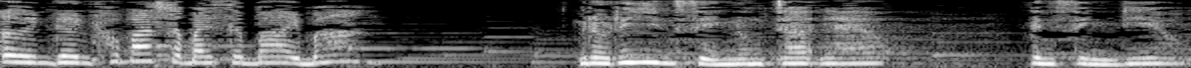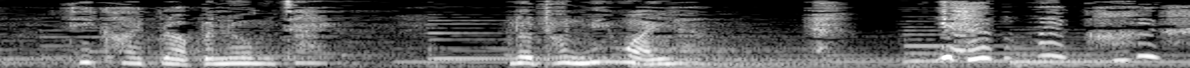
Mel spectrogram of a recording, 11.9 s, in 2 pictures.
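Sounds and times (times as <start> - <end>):
speech: 0.0 - 2.0, 2.9 - 4.5, 5.1 - 7.6, 8.5 - 11.9
loud sobbing crying: 10.6 - 11.9.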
